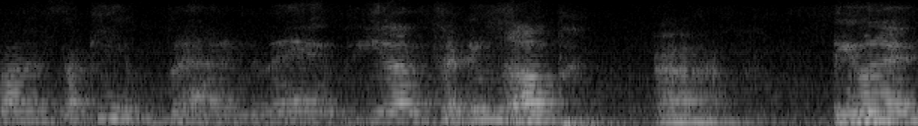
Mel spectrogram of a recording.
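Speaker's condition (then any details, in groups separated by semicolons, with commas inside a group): Cerebral palsy; caused by encephalitis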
